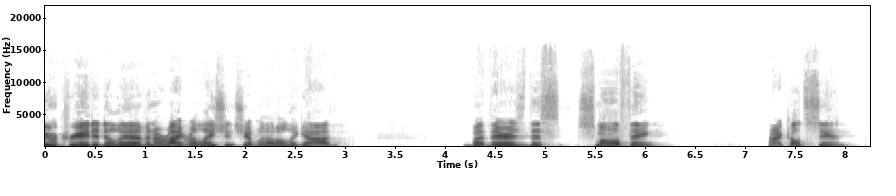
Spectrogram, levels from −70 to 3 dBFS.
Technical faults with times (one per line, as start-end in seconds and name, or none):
none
